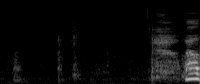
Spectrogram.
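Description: A few faint, light clicks of small objects being handled on a wooden tabletop, then near the end a breath and a woman saying "Wow".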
